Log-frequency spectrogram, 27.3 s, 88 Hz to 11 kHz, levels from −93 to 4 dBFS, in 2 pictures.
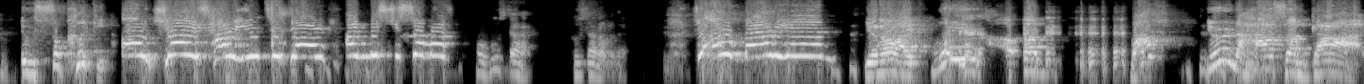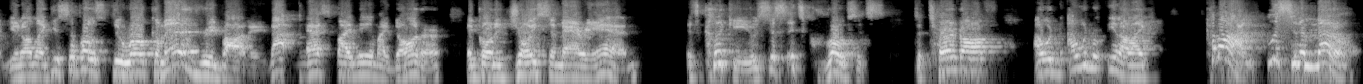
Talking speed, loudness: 180 wpm, -14 LUFS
